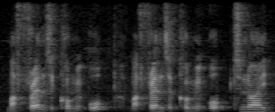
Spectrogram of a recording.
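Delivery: "up" said as "oop" in Northern English. Shown as a demonstration. Vlogger showing Northern speech, "up" said as "oop". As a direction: round "up" to a short "oo". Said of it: "you say up".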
